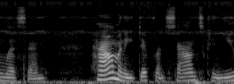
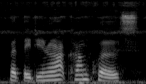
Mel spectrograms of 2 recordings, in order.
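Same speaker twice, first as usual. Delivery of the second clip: ordinary delivery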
